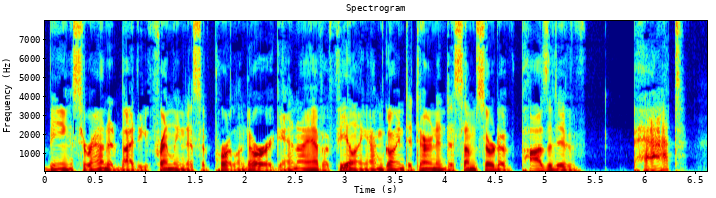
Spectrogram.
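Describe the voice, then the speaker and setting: In an upstate New York accent, a man speaks with a very deep, low pitch and a bright, sharp tone. The sound is dry and close, with no echo. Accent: upstate pronunciation of milk. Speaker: podcaster. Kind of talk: comedic monologue.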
